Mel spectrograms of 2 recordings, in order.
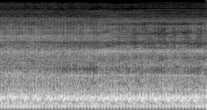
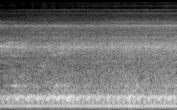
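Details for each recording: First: Outboard motor after a replacement tensioner with welded stock bracket: steady, even drone with an unbroken beat, no knocks or rattles; running healthy, ready to sell. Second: Outboard motor idling after a new balancer was installed: steady idle with a thin, constant high whine from the worn timing belt tensioner bearing.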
